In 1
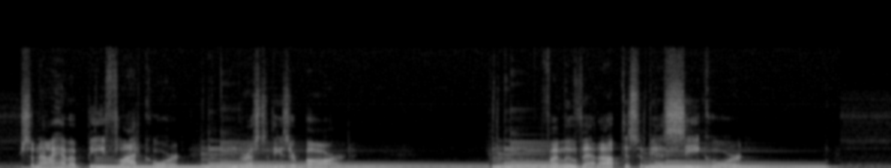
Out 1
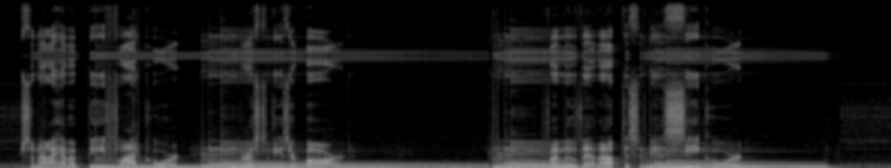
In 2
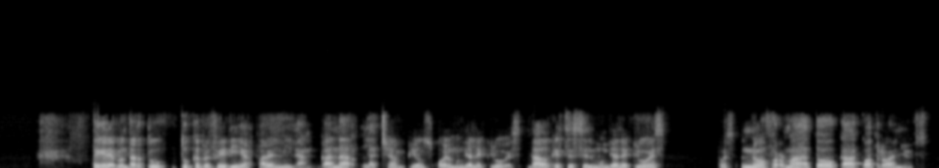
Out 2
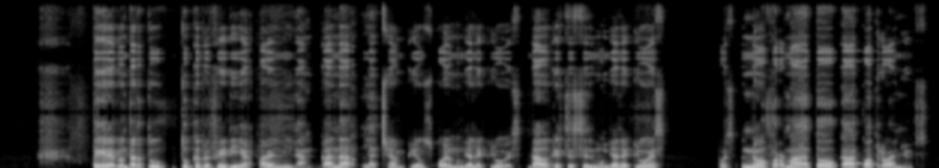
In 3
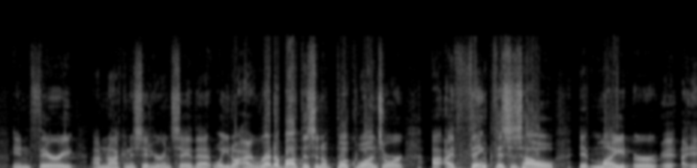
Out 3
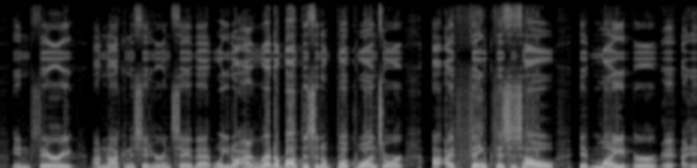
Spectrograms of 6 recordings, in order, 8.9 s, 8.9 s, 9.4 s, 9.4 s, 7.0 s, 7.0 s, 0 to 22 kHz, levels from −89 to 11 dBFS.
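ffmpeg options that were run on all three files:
-af "acrusher=samples=3:mix=1:aa=0.000001,lowshelf=frequency=110:gain=-11.5"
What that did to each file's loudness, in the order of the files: −1.5, −1.0, −1.0 LU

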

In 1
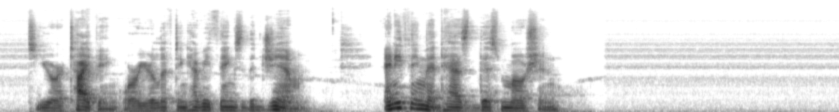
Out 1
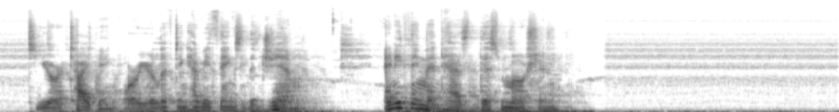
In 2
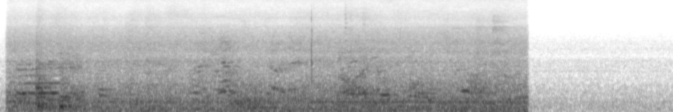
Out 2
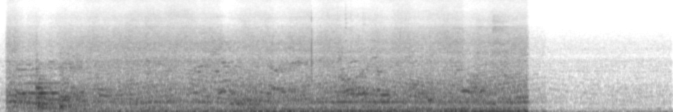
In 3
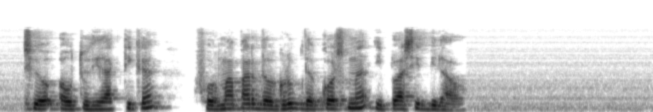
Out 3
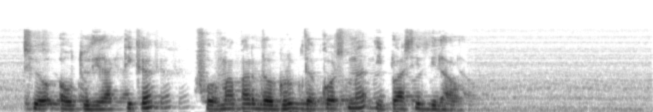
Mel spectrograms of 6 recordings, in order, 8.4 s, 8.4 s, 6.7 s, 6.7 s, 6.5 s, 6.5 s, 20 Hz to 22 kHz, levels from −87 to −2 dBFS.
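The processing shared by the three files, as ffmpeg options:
-filter_complex "[0:a]acrossover=split=730[link_01][link_02];[link_01]equalizer=frequency=100:width=0.31:gain=-6.5[link_03];[link_02]acompressor=threshold=-36dB:ratio=10[link_04];[link_03][link_04]amix=inputs=2:normalize=0,aecho=1:1:182|364:0.126|0.029,flanger=delay=4.5:depth=2.7:regen=57:speed=0.55:shape=triangular,asubboost=boost=7.5:cutoff=79,volume=5dB"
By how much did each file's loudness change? −5.0, −2.5, −4.5 LU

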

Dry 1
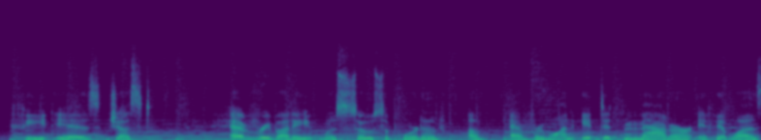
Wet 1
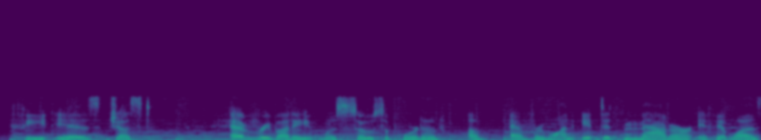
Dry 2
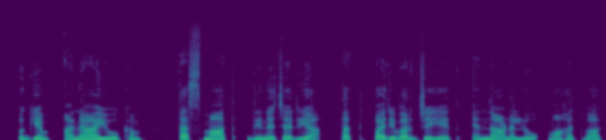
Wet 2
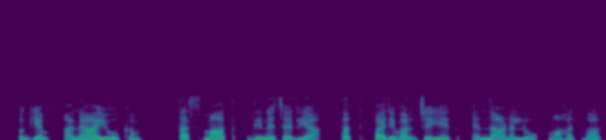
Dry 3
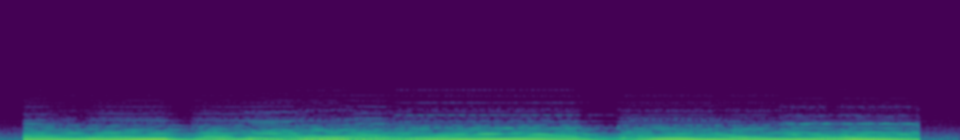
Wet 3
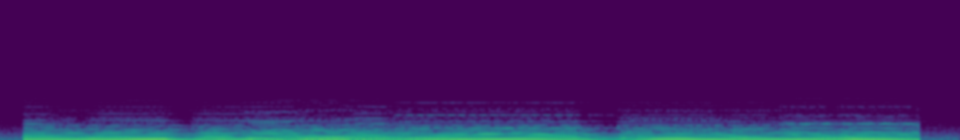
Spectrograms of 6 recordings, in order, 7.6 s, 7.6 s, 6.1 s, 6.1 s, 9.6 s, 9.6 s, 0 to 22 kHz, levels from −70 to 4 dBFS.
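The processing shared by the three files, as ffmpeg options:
-af "volume=-3.5dB" -ar 24000 -c:a mp2 -b:a 64k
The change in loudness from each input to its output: −3.5, −3.5, −3.5 LU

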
